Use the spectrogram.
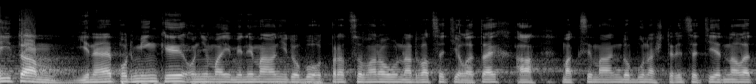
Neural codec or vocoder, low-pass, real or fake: none; 14.4 kHz; real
